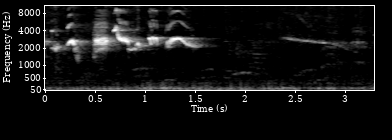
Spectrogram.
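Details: Black-winged magpie-robin in a long singing burst meant to rouse other birds: a few loud slurred whistles and chirps, then a thin drawn-out whistle, over steady low background hum.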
